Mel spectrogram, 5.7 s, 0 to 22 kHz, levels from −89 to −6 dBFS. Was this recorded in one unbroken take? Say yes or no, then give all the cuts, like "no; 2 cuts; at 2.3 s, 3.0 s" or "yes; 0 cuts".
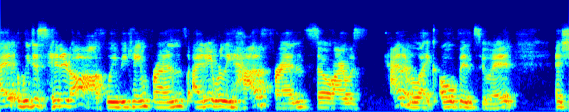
yes; 0 cuts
